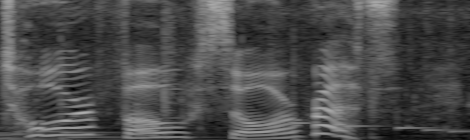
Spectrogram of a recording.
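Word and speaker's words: Torvosaurus: was weird hi I'm torva Soros and welcome to the Late Jurassic period 144 million years ago you say my name tour foe so arrest it means savage lizard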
